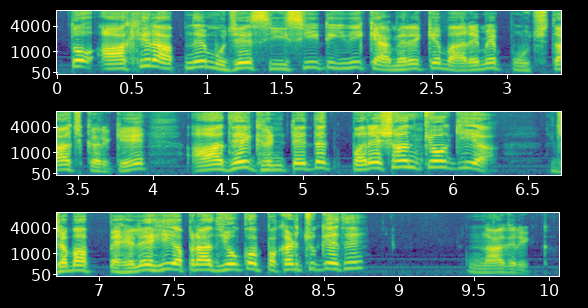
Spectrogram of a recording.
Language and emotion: Hindi, angry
